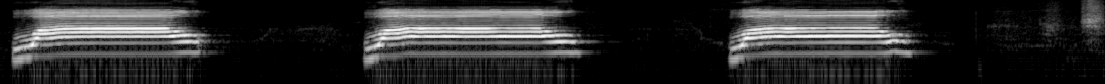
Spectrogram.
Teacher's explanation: वाव जो है वो दोनों होंठों की गोलाई से अदा होता है, यानी दोनों होंठों को गोल करके अदा होता है।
